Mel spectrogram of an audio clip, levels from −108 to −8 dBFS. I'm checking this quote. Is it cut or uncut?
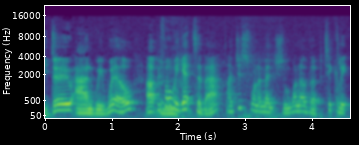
uncut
